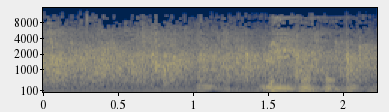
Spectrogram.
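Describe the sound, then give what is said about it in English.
Church audience clapping for the worship team during a service, a faint, steady patter of hands that continues as a man speaks over it. “Give another big hand clap to the worship team.”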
